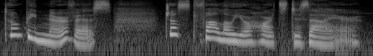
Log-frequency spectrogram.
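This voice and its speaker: An actress playing a sly, teasing, elegant fox shrine maiden in a video game, coy and poised. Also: female voice, medium pitch, huge pitch swings, takes it slowly, heavily acted. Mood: coy, playful. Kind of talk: acted video game dialogue. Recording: music behind the voice.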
